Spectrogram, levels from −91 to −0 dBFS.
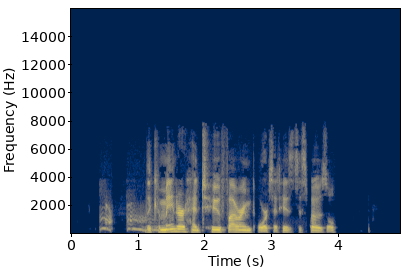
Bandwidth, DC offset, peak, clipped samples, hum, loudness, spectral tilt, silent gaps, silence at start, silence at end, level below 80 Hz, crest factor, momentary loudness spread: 7.8 kHz; under 0.1%; -2 dBFS; under 0.1%; none; -18 LUFS; -6 dB/octave; none; 0.45 s; 1 s; -60 dBFS; 18 dB; 18 LU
